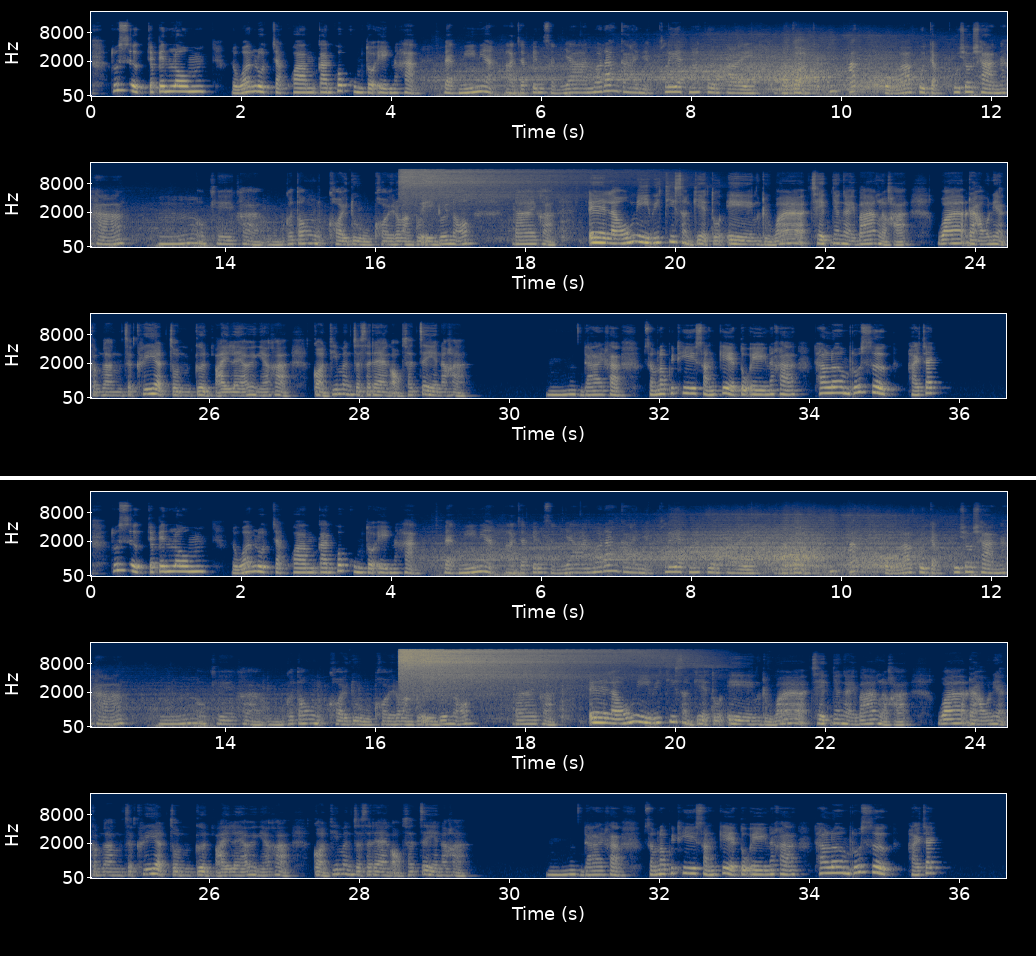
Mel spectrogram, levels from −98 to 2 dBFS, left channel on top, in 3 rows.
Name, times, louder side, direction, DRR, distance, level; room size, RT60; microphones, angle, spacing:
voice 1, 0.0-1.5 1.9-4.3 4.7-10.2 10.6-12.7 30.5-35.0 35.3-35.6, left 2 dB, 25° left, 0.7 m, -32 dB
Truck, 4.2-19.4 19.7-19.8 20.0-20.9 21.2-21.3 21.7-22.0, equal, 10° right, 1.1 m, -42 dB
voice 2, 9.1-9.6 13.1-29.4, left 2 dB, 60° left, 0.7 m, -34 dB
sound 1, 16.3-19.6, right 14 dB, 55° right, 0.4 m, -30 dB
5.6 x 3.0 x 2.6 m
head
